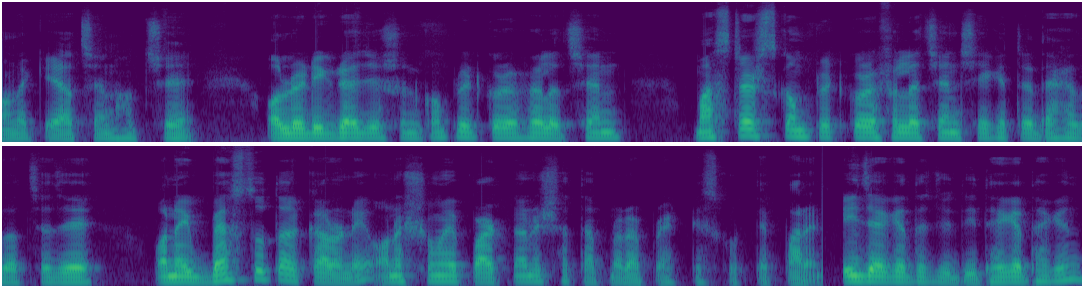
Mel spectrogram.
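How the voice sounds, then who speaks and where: A man's voice: mid-range voice, darkish tone, no room sound, studio quality. A man with a Bangladeshi accent teaching an English speaking lesson, explaining step by step and repeating key words for stress. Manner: reads practice lines very slowly and carefully. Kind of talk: spoken language lesson.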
